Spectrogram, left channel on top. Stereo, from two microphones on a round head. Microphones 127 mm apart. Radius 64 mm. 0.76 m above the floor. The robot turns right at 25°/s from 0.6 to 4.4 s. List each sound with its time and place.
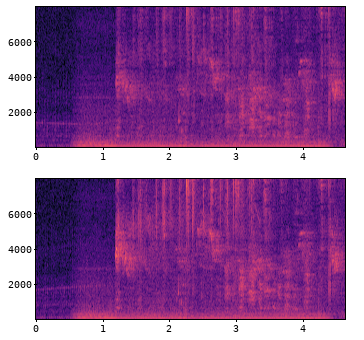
1.2 s footsteps: 65° right (ahead or behind), 1.7 m; by 4.7 s 5° right (ahead or behind), 4 m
